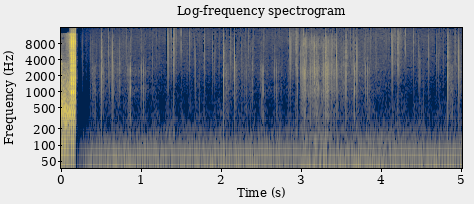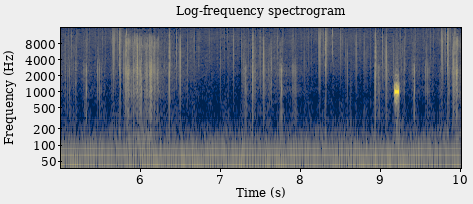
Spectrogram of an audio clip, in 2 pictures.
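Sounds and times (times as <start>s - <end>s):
film crackles and pops: 0.0s - 10.0s
steady low hum: 0.0s - 10.0s.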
